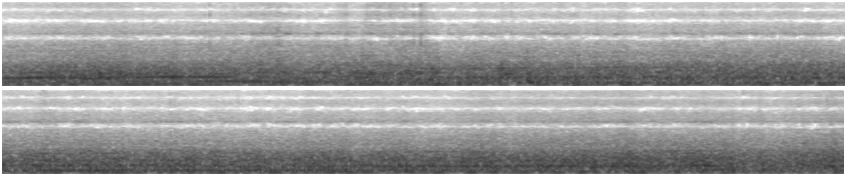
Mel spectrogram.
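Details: Jeep Wrangler TJ at cold start: steady low drone with a faint whirring tone on top, present on startup until the engine warms up; cause unknown.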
